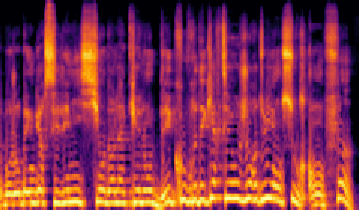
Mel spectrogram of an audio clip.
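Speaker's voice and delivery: bright, high show-opening voice; energetic announcer welcome; show host intro. Acted. Channel intro catchphrase.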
